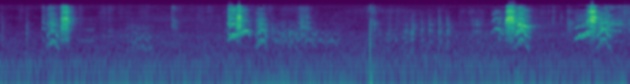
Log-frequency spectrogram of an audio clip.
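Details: Zebra finch pairs flying in a mixed outdoor aviary on a flat balcony in Dubai; loud, brief, nasal beeping calls in clusters about every second or two, with faint low background hum.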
